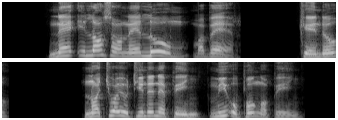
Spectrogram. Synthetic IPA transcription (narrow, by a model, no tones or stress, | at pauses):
nɛʔɪlɔsɔnɛlomːabɛr | kendo | nɔt͡ʃwɔjotjendenɛpɪɲmɪopoŋopɪɲ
